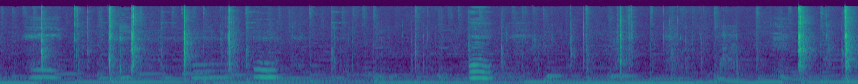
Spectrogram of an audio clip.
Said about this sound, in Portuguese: Como é que digita aí no teclado? você tá digitando o que aí?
